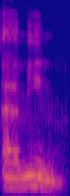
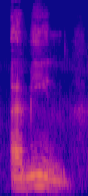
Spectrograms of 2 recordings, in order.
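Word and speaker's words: آمين: The opinions of the scholars are the purest linguistically is Ameen, with elongation and lightening the meme. A second opinion is with the alif being short, Ameen.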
